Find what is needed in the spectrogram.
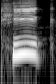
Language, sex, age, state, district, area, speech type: Bengali, male, 30-45, West Bengal, Hooghly, rural, read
